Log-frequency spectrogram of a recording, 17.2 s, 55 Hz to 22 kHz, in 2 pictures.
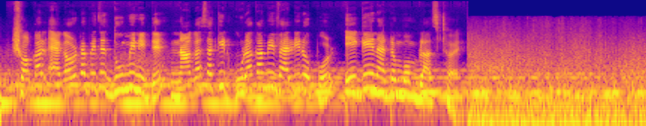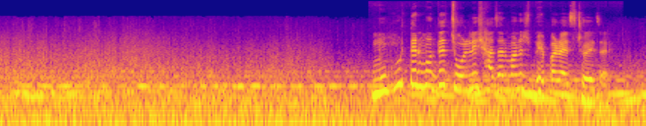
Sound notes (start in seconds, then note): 6.2 atomic Bomb Explosion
